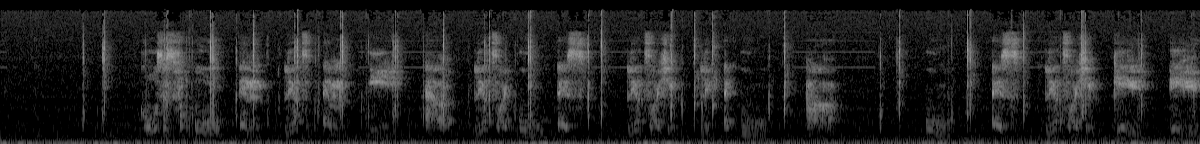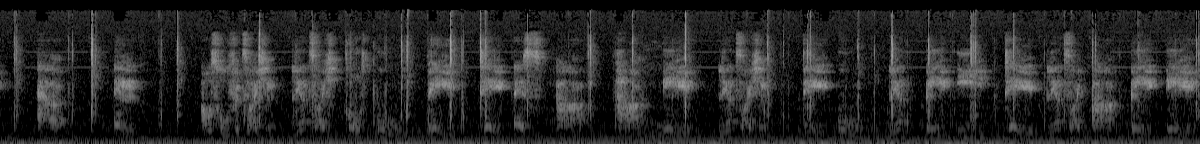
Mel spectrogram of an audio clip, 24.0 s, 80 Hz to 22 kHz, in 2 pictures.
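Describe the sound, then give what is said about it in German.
Keys pressed to open a text field, then typing: many quick, faint clicks and taps in irregular bursts, continuing steadily over a low constant hum. “Ich öffne mit Drücken von 7 und 8, das sind die einzigen länglichen Tasten, das Textfeld und schreibe.”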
